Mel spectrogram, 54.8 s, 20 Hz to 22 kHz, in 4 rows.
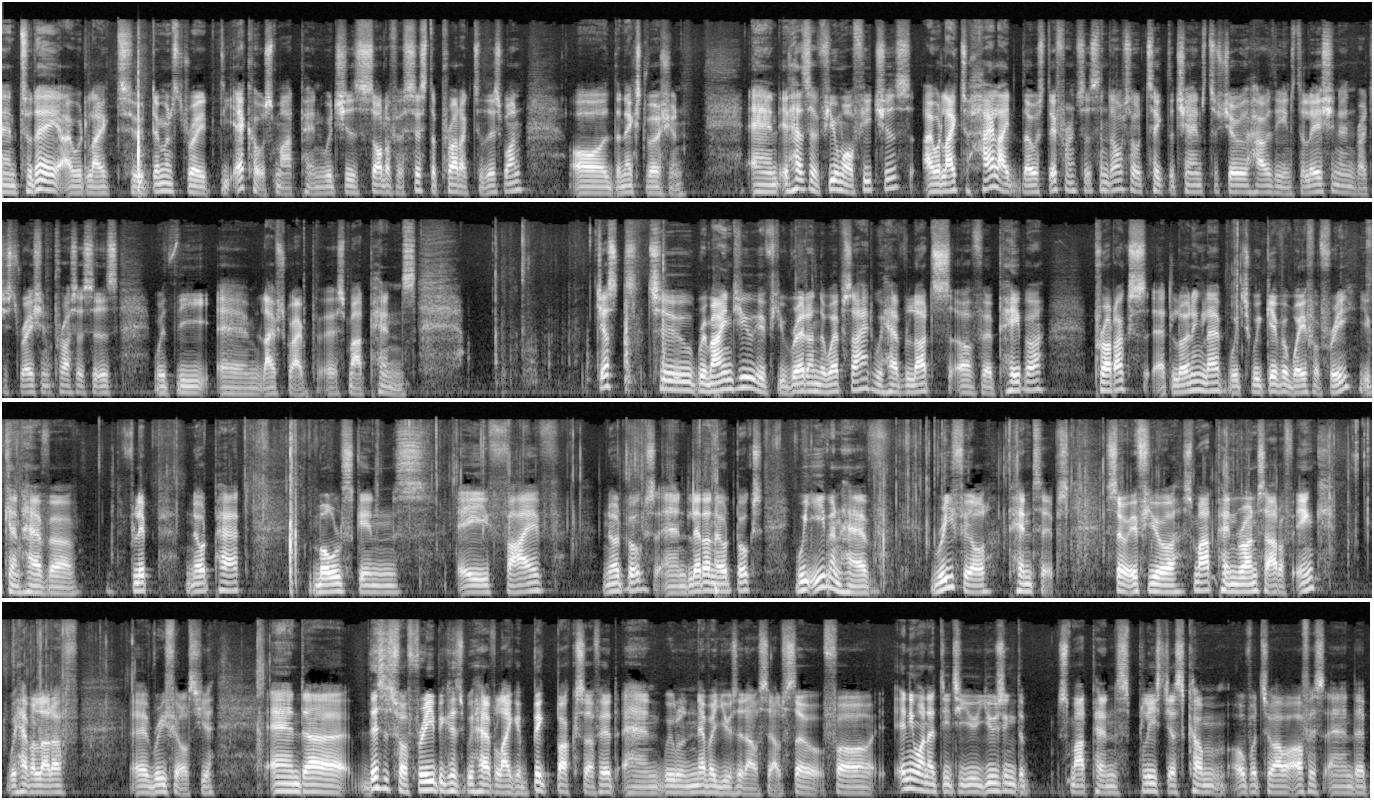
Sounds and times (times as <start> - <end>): Speech: 0.0 - 17.9, 19.6 - 54.7.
